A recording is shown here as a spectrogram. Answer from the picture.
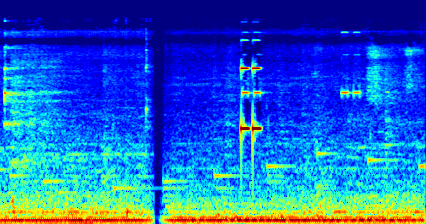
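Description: Background music, with two quick, high-pitched electronic beeps about two and a half seconds in, louder than the music.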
